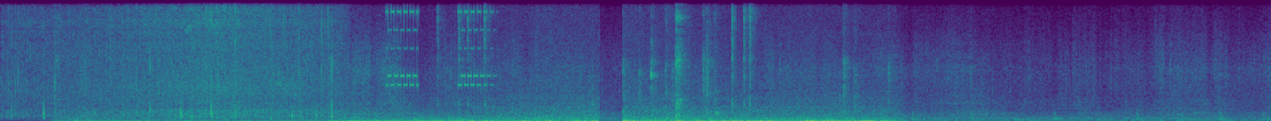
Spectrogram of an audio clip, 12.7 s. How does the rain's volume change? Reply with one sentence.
The loudness of the rain goes down.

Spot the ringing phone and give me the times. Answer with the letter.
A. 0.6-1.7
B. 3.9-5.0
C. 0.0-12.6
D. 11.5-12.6
B.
